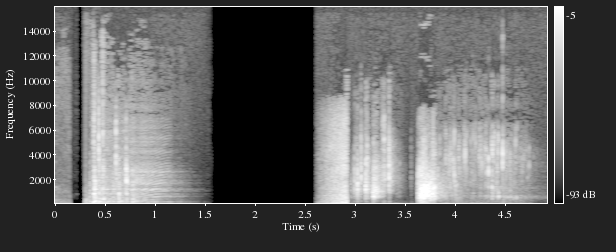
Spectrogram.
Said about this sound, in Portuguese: Mas, mesmo assim, você decide abrir a porta.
